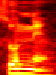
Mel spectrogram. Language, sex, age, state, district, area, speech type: Hindi, male, 18-30, Uttar Pradesh, Mau, urban, read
